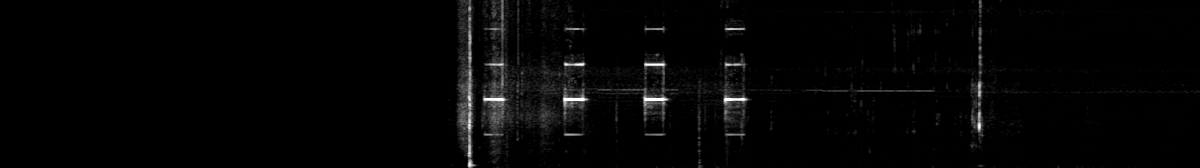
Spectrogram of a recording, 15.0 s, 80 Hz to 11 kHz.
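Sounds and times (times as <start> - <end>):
short high electronic beeps: 6.0 - 6.4, 7.1 - 7.4, 9.1 - 9.4.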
